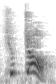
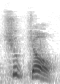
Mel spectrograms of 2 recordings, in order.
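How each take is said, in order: First: The J sound is hard and tense. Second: The J sound is soft and relaxed. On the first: The speaker calls it right. "it's kind of a hard J" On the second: The speaker calls it wrong. "it's not just Joe... Doesn't really work that way"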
